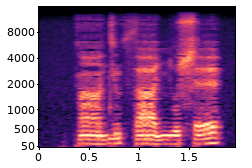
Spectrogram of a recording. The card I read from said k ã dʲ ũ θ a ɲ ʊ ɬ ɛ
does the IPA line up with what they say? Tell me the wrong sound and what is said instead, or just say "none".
none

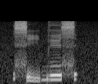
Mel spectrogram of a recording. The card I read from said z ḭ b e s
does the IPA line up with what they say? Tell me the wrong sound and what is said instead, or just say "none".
z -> s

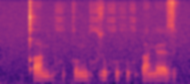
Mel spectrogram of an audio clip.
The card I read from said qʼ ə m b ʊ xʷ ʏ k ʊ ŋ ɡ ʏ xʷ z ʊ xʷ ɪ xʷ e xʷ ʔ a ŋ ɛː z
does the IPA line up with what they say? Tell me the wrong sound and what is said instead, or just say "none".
ə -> ɛ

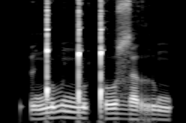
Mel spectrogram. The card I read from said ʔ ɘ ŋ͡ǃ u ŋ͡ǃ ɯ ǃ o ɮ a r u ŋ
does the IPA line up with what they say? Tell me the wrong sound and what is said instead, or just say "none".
ɯ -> u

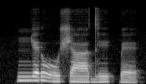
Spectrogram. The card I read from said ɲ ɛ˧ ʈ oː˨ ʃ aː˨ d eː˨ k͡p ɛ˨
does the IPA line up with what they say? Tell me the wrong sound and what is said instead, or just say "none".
ʈ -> ɾ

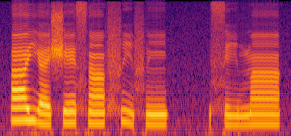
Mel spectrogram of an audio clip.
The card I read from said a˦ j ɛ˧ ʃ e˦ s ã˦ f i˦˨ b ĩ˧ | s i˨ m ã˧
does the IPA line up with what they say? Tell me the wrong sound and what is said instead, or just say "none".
b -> f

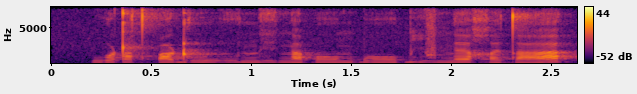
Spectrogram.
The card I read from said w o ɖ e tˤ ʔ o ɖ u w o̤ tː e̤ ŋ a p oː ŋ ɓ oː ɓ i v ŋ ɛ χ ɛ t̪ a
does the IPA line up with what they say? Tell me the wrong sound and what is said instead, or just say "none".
tː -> n̪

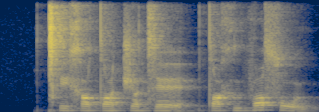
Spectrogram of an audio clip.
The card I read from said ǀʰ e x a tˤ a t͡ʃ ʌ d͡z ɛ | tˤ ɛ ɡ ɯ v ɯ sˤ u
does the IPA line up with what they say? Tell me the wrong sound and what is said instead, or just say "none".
ɡ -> x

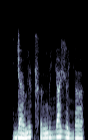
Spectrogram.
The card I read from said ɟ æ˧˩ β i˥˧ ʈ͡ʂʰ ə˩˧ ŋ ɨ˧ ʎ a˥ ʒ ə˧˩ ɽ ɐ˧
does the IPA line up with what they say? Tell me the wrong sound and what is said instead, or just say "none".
ɽ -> ʎ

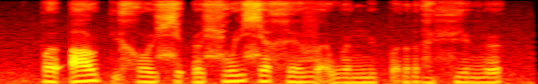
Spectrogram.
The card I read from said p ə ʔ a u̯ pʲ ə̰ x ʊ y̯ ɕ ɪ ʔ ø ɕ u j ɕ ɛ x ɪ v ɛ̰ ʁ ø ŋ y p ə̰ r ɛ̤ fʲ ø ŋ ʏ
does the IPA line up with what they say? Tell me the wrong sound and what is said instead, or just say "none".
ʁ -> w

